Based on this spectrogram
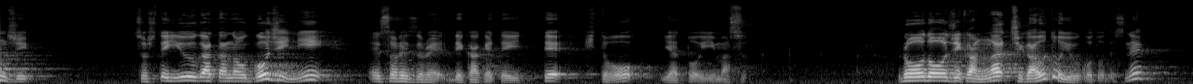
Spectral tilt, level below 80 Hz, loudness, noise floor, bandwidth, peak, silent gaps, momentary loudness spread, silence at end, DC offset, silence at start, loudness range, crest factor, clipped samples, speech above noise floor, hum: -5.5 dB/octave; -64 dBFS; -24 LUFS; -60 dBFS; 17 kHz; -6 dBFS; none; 18 LU; 0.4 s; under 0.1%; 0 s; 9 LU; 20 dB; under 0.1%; 37 dB; none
